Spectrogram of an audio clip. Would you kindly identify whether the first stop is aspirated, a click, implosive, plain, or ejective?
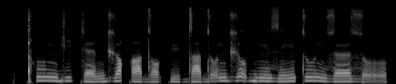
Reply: click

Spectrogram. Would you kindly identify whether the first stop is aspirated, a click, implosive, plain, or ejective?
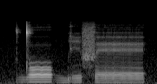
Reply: plain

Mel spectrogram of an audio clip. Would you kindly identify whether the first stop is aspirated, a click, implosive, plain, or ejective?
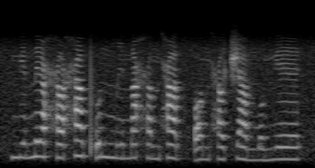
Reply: ejective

